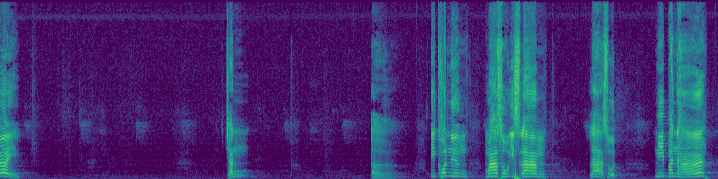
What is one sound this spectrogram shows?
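A man speaks calmly into a microphone, with long pauses between phrases.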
